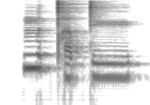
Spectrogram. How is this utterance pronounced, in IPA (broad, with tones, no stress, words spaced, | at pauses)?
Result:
mɵ˥t̚ pʰɐ˨p̚ t̪yː˨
